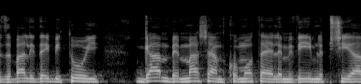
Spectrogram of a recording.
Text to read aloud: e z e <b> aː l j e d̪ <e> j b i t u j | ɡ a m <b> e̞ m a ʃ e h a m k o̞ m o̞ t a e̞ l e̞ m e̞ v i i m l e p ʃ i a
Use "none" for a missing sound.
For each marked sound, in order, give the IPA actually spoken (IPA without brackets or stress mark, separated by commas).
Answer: b, e, b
